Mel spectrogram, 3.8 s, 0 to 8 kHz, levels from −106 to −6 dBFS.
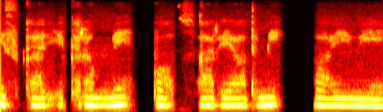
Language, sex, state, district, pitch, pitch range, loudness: Hindi, female, Bihar, Supaul, 195 Hz, 195-205 Hz, -16 LUFS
